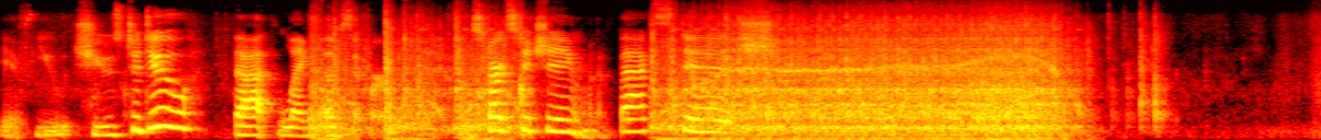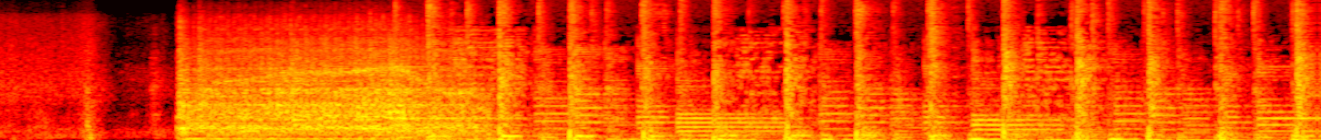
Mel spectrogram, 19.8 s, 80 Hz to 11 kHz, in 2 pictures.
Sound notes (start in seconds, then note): 6.7 sewing machine humming; 12.6 bright music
